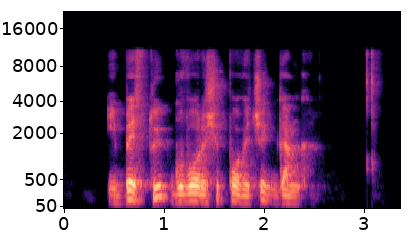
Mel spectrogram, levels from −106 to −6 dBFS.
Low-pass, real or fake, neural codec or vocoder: 10.8 kHz; fake; autoencoder, 48 kHz, 128 numbers a frame, DAC-VAE, trained on Japanese speech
